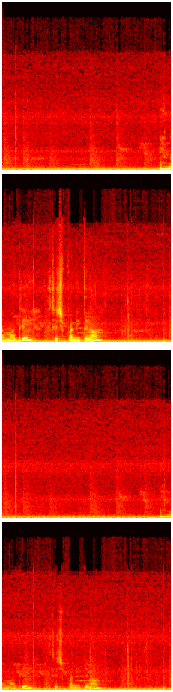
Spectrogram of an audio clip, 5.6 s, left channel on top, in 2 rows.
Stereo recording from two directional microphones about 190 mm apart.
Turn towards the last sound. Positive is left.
turn(degrees=50)  # may be behind; listen again after turning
